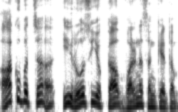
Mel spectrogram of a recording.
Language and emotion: Telugu, neutral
